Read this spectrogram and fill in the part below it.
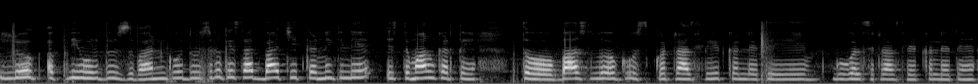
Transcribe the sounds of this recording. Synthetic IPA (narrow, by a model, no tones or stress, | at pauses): loːɡɐpniʊɾd̪uzʊbaːnkod̪uːsɾõkesaːt̪̚ʰbaːt̪̚t͡ʃiːt̪kɐɾnekelieɪst̪eːmaːlkɐɾt̪eɦɛ̃ | t̪oːbaːzloːɡʊskoʈɾãːnsleːʈkɐɾleːt̪eɦɛ̃ɡuːɡəlseʈɾãːnsleːʈkɐɾleːt̪eɦɛ̃ː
